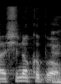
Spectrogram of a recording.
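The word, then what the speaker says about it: Shin-Ōkubo: There's Shin Okubu, Okubo. – Uh, Shinokubo.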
